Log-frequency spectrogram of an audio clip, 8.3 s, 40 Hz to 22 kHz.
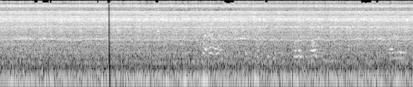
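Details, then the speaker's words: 1984 Chevy K20 with 350 V8 after sitting 7 years, following spark plug and oil change: deep steady low rumble with even beat, no misses or knocks; small-block idling smoothly, normal idle. "Well, I think that's another win. It's getting smoother as it sits. Purrs like a kitten, quite frankly."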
